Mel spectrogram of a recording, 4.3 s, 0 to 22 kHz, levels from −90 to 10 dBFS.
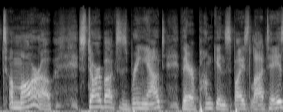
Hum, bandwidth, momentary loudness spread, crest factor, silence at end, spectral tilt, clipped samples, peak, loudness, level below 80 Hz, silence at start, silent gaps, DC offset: none; 16.5 kHz; 6 LU; 14 dB; 0 s; -4.5 dB/octave; under 0.1%; -4 dBFS; -19 LUFS; -32 dBFS; 0 s; none; under 0.1%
